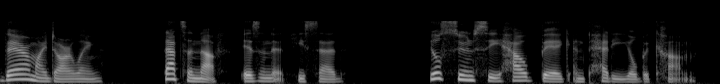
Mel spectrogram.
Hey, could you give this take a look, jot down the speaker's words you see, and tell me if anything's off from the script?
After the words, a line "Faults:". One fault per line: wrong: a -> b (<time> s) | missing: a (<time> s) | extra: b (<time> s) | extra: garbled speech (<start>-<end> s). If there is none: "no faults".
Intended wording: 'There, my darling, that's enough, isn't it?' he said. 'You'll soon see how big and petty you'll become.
'There, my darling, that's enough, isn't it?' he said. 'You'll soon see how big and petty you'll become.
Faults:
no faults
